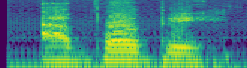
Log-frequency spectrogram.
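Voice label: "abobi", Nigerian Pidgin, male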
